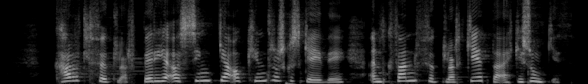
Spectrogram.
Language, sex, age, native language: Icelandic, female, 20-29, Icelandic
